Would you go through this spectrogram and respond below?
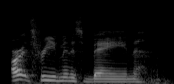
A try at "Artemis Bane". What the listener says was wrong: Did you pronounce the 3? It's Artemis Bane.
